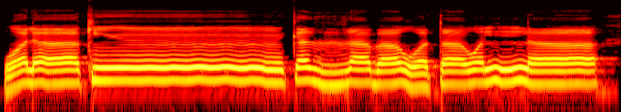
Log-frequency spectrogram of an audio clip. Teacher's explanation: اخفاء مع الغنہ یعنی ناک میں آواز چھپا کر غنہ کریں گے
